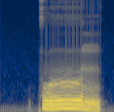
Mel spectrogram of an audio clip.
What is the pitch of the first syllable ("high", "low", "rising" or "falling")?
falling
